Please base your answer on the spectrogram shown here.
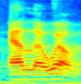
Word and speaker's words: LOL: Well, this basically or simply happens because some people prefer to pronounce this abbreviation as separate letters, one letter at a time, LOL, and some people say LOL.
